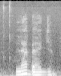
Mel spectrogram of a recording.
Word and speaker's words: Lebesgue: Uma curiosidade que coloquei na pronúncia em francês do nome. Lebesgue.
